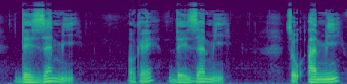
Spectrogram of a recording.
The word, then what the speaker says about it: amis: And if you make the liaison, so the link between the two, you will get des amis, okay?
